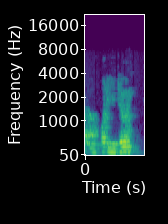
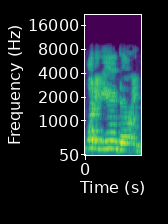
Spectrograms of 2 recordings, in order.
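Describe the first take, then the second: First: It sounds calm and friendly. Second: It sounds angry and confrontational.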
